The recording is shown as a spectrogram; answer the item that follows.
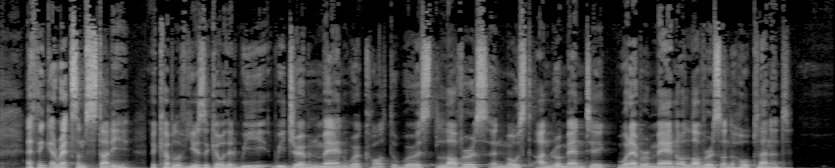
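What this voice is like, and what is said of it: German accent in English. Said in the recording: “can hear with my super annoying accent, I'm German. I might not sound as bad as Arnold Schwarzenegger, or maybe even worse”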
